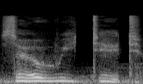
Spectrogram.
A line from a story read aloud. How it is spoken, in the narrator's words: Ki-Adi-Mundi said, his voice laden with regret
